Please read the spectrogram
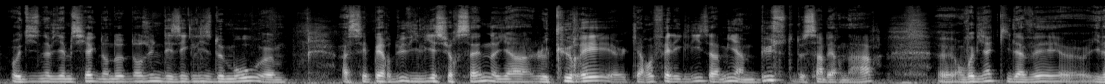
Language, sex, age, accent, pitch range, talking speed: French, male, 60-79, French, 110-145 Hz, 190 wpm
